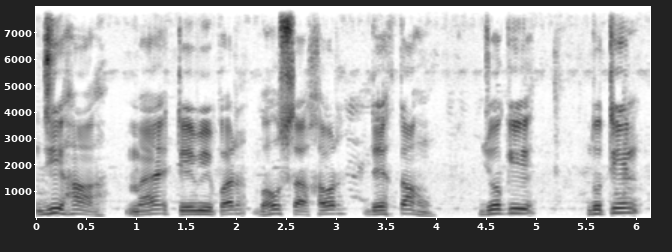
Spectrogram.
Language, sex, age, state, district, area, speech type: Urdu, male, 30-45, Bihar, Saharsa, rural, spontaneous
